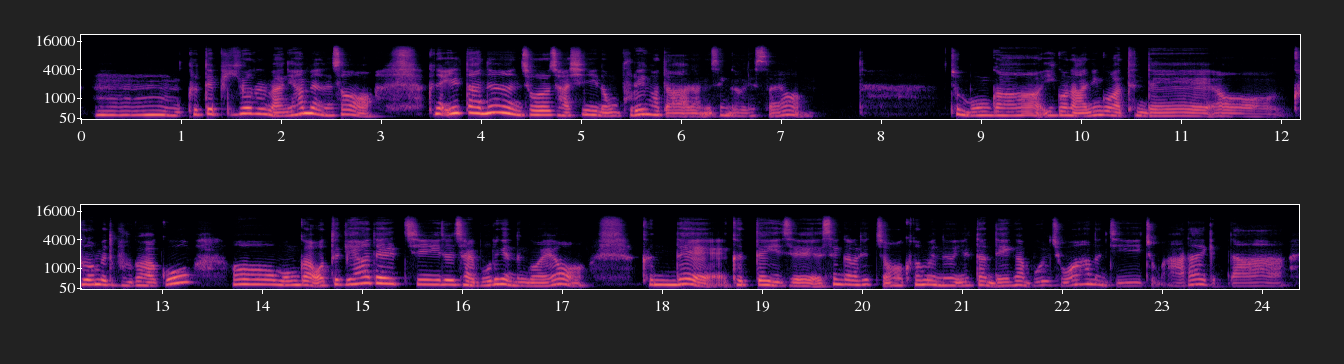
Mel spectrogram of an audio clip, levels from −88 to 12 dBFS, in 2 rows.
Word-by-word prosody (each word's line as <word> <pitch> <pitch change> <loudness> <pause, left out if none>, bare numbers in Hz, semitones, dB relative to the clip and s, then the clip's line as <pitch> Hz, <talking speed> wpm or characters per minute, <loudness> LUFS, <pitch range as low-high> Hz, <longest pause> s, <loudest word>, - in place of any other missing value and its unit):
음. 195 -1 0
그때 220 +2 0
비교를 250 +2 +2
많이 170 -4 0
하면서 215 -4 +3 0.5
그냥 260 -2 +2
일단은 285 -2 +7
저 200 0 +3
자신이 195 +2 -1
'너무 155 0 -3
불행하다.'라는 195 -9 -1
생각을 150 -6 -7
했어요. 165 +5 -5 1.5
좀 225 -5 +1
뭔가 180 0 -2
이건 180 0 -1
아닌 150 +7 0
것 195 - -1
같은데 155 -2 -3
어 140 -4 -7
그럼에도 220 -2 +2
불구하고 185 - 0 0.4
어 225 - -3 0.4
뭔가 200 -1 +1
어떻게 220 +5 0
해야 280 +4 +3
될지를 225 -5 +3
잘 200 -4 0
모르겠는 185 -2 0
거예요. 155 +11 -2 0.5
근데 220 +7 +1
그때 200 0 +1
이제 155 -5 -1
생각을 220 +3 -1
했죠. 220 -8 -4
'어 175 +1 -4
그러면은 200 -4 -1
일단 175 0 -4
내가 165 +6 -4
뭘 185 +3 -9
좋아하는지 225 - -6
좀 - - -9
알아야겠다. 155 -8 -8
195 Hz, 260 characters per minute, -25 LUFS, 165-225 Hz, 1.5 s, 일단은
